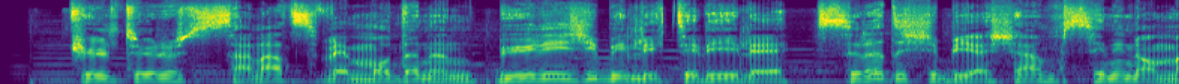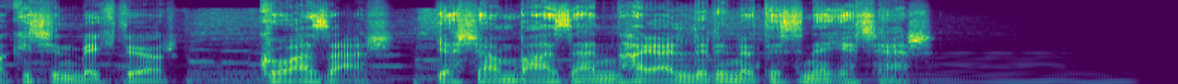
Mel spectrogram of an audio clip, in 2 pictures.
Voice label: duygusal motive, seslendirme

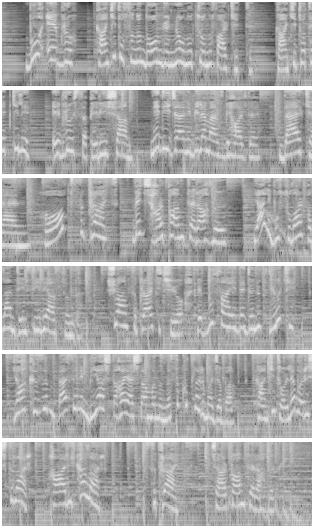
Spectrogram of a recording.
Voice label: enerjik esprili

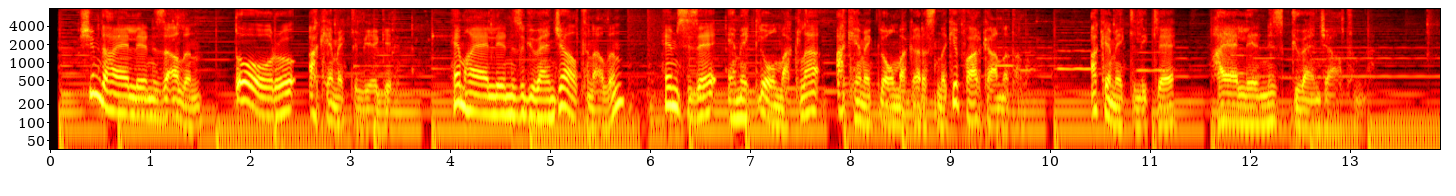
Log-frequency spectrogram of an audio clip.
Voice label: neseli tempolu; sicak

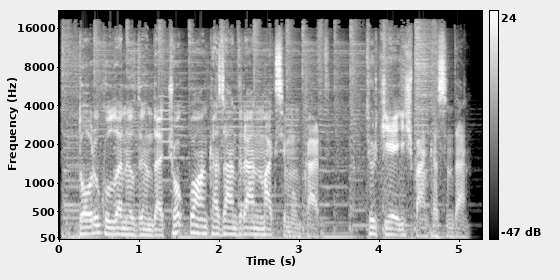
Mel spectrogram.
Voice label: kampanya tempolu

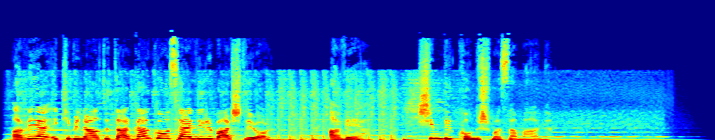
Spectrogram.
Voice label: kampanya tempolu; seslendirme

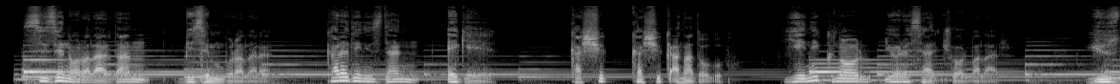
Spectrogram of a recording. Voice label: sicak samimi

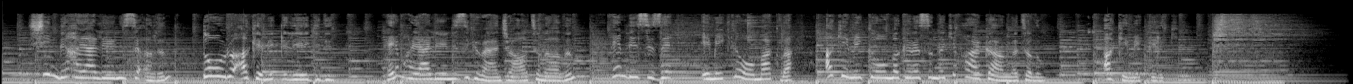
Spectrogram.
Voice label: enerjik tempolu, seslendirme

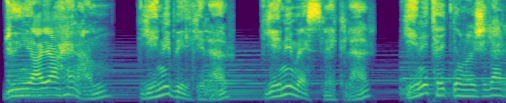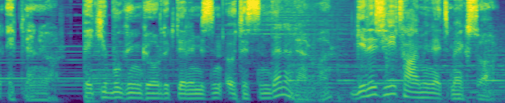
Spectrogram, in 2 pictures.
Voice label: tanitim, vokal tonu kurumsal imaj

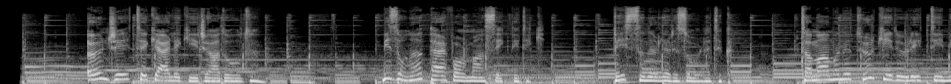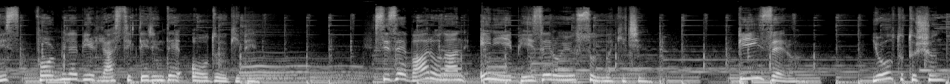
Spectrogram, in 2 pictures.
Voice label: kurumsal imaj

